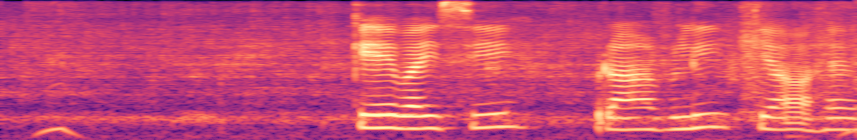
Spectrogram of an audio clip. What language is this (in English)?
Hindi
